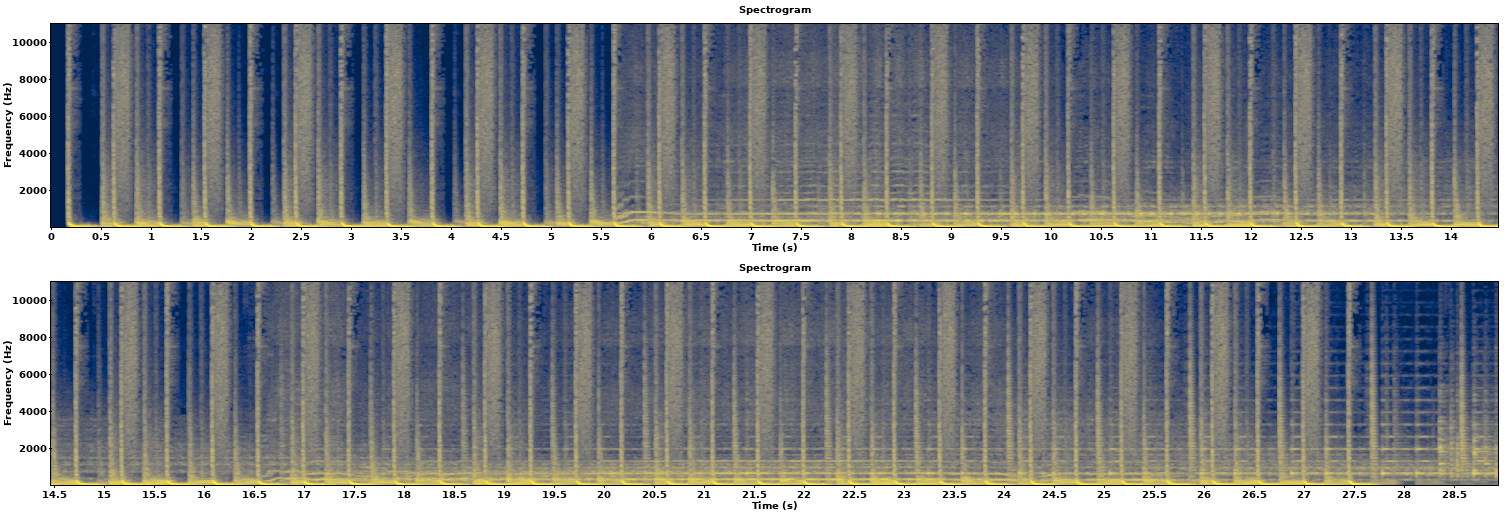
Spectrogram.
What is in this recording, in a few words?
Grooving Music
